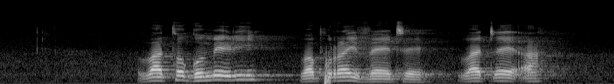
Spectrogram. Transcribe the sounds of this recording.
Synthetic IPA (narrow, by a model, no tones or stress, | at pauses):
βat̪ʰɔɡɔmeɺiβapʰuɾaivɛtʰɛβatʼɛːʔa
